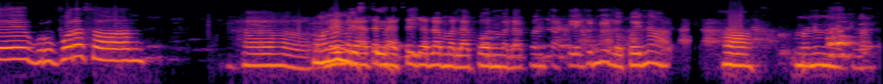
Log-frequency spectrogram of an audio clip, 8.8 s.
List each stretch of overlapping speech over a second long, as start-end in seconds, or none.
none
